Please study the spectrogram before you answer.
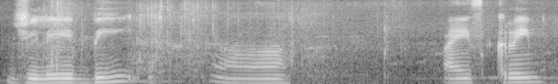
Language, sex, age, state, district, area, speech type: Malayalam, male, 30-45, Kerala, Alappuzha, rural, spontaneous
